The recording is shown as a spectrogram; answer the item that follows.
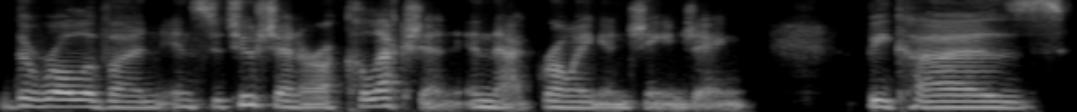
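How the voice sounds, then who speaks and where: Woman curator leading a talk, lowish voice with vocal fry, engaged and thankful. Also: level tone, moderate pace. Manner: engaged, grateful, frequent ums. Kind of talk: moderating a public talk.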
